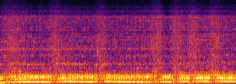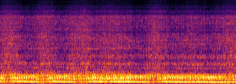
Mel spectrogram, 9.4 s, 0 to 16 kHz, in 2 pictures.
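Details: 1966 Ford Mustang, reassembled, jump-started, exhaust manifold disconnected: loud, raw, blatty, uneven idle with a wavering low rumble; not returning fully to idle and dying; oil pressure good; owner suspects carb rebuild needed or vacuum leaks; rough idle.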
